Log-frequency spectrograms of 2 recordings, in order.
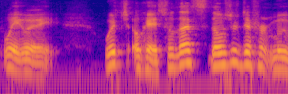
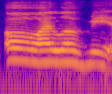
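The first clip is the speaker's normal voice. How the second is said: higher, slow mock-sentimental voice; touched Riley; 6 semitones higher than usual. Riley realizing who Joy is, mock-touched. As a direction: draw it out in hammed-up self-love. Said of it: "And then she's like".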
